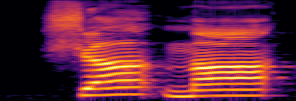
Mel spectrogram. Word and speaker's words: Shema: How do you pronounce that? Shma. So you say Shema Israel.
